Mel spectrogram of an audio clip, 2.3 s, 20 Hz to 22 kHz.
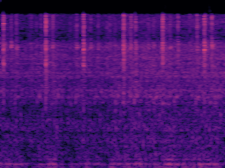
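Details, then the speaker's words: Ford 302 V8 Mustang at warm idle after the dead cylinders were corrected: even, steady low rumble with no misses, all eight cylinders firing and heating evenly; idle slightly low and sluggish with an exhaust leak audible; normal idle. "all right I think we're back to normal I already checked the other side and uh they're seem to be firing normally so I think we're back to normal"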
